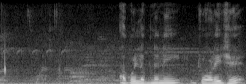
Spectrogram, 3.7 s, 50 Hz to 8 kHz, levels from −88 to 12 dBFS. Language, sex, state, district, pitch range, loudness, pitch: Gujarati, male, Gujarat, Gandhinagar, 130-180 Hz, -14 LUFS, 170 Hz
